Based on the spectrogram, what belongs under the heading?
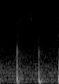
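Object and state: Baked loaf of bread, hollow (done).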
